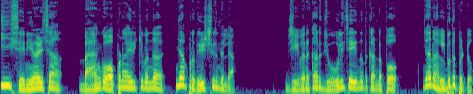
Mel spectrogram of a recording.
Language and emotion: Malayalam, surprised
